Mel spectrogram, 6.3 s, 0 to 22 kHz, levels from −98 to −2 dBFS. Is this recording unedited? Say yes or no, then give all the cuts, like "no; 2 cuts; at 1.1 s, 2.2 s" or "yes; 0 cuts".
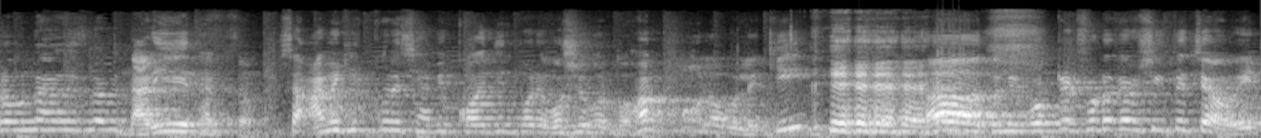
no; 1 cut; at 1.3 s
